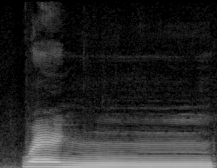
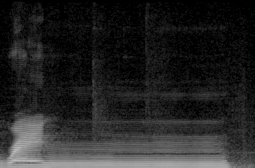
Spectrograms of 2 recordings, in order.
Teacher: the air is prevented from going out through the mouth but is able to go out through the nose because the soft palate or vellum is lowered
